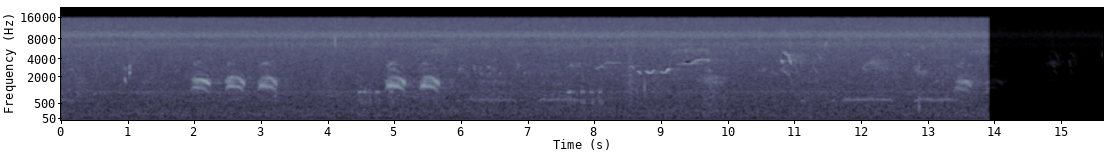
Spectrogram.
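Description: Birds calling over a steady outdoor hiss: a crow caws three times about two seconds in and twice more about five seconds in, with other small bird calls between. The sound cuts off suddenly near the end.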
